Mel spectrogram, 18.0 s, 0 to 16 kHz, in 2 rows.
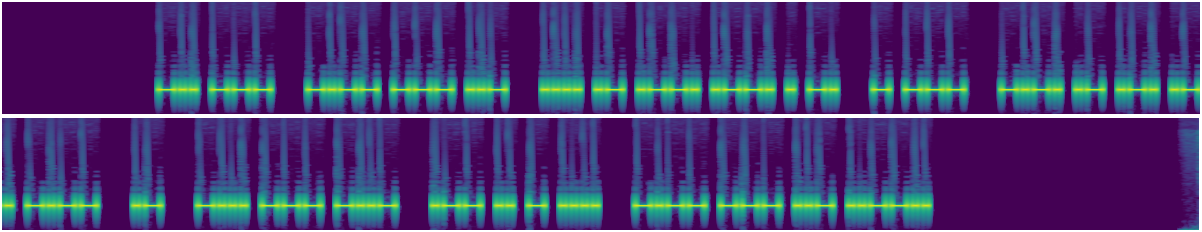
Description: Morse code, heard as a keyed tone, about 29 wpm, 700 Hz. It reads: DO YOU HAPPEN TO CARRY A BOX WITH YOU?
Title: Sentences from Top 1000 Words - Review Part 2 - 30wpm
